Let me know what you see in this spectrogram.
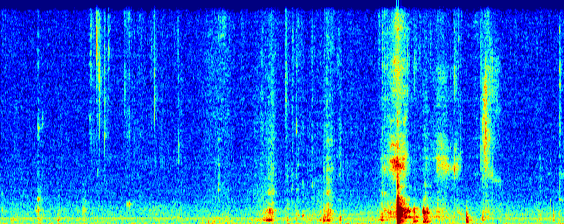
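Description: Faint chewing of a person eating a bite of chicken shami kabab, with a few small mouth and hand clicks. About four seconds in comes a sharp clack as a serving plate with a glass on it is set down on the counter. A faint steady hum runs underneath.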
